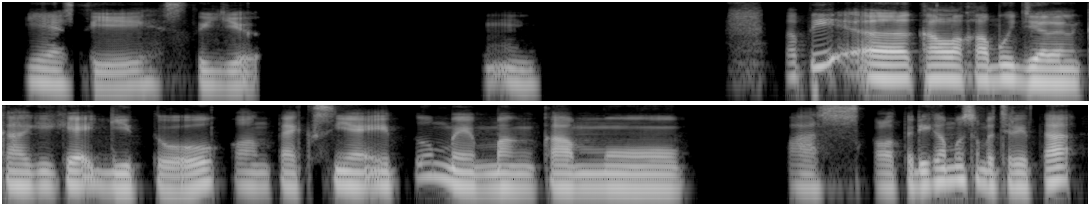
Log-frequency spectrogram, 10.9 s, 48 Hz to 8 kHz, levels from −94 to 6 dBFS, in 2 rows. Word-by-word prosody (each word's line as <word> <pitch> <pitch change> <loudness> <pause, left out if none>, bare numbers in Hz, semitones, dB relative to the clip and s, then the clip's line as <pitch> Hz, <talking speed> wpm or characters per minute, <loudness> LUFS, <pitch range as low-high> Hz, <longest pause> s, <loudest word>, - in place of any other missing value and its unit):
Iya 130 -2 -3
sih, 105 -2 -5 0.3
setuju. 115 -1 -7 1.1
Mhm. 120 -3 -10 1.2
Tapi, 280 - -2
eee, 155 -1 +7
kalau 150 0 +5
kamu 150 0 +2
jalan 130 -1 +5
kaki 125 -1 -2
kayak 130 - +2
gitu, 115 +3 -1
konteksnya 125 0 -2
itu 135 +10 -4
memang 120 - 0
kamu 115 -1 0 0.4
pas 115 -2 -9 0.2
kalau 120 0 -6
tadi 130 +3 0
kamu 160 +2 +2
sempet 135 -5 0
cerita, 125 +5 +2
125 Hz, 120 wpm, -24 LUFS, 115-140 Hz, 1.2 s, eee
